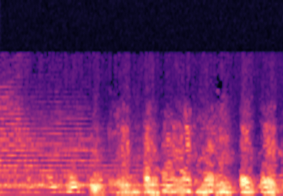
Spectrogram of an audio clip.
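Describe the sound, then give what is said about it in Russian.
A dog barks in a quick run of about six short, high-pitched yaps, preceded by a brief whine, fairly loud with no one talking. “Владимир Петрович представляет широкой публике двухголовую собаку.”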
